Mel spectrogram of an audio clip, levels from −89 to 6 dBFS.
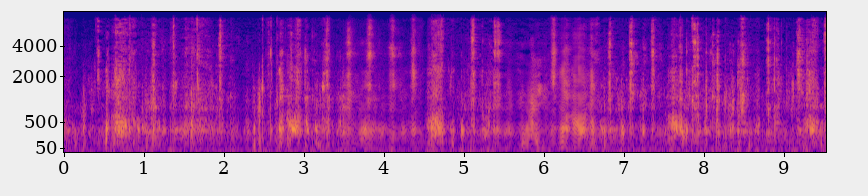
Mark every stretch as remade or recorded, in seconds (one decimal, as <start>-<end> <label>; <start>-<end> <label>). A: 0.0-3.5 recorded; 3.5-4.5 remade; 4.5-5.4 recorded; 5.4-6.7 remade; 6.7-9.5 recorded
